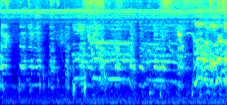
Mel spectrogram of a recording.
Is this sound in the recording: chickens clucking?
yes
